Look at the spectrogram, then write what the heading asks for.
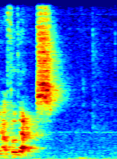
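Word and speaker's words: f(x): Yeah, you can write f of x. And that's how you pronounce it, f of x.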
